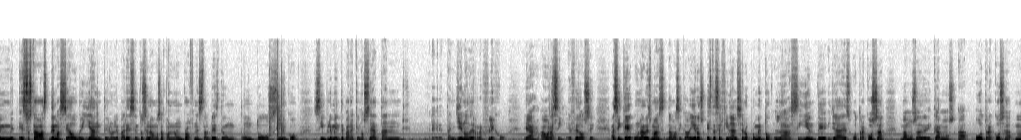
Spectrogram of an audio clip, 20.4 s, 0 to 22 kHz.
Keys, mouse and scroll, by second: 0.8 ctrl+middle click, 0.9 ctrl+scroll up 1, 3.2 middle click, 4.9 KP_Decimal, 5.4 KP_5, 5.6 KP_Enter, 11.0 F12.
